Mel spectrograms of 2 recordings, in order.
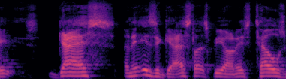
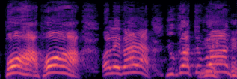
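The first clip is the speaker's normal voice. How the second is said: much higher, loud hollering at a fighter; acted shouting cornermen; 11 semitones higher, 11 dB louder than usual. Team in the sauna urging Oliveira to cut weight, high frantic shouting. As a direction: yell him on in a high, urgent voice. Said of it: "they're all in the sauna right now going".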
